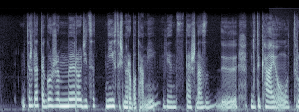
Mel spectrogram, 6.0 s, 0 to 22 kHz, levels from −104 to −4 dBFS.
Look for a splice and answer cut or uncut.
uncut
